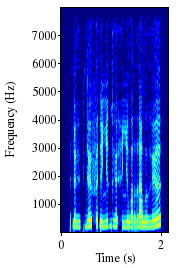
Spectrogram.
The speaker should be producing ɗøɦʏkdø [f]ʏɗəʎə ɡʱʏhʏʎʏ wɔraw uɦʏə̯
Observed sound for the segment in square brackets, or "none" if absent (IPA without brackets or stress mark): f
